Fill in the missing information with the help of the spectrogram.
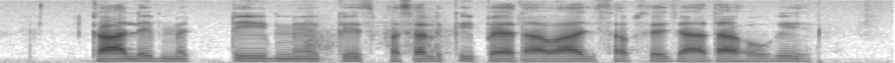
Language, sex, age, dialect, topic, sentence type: Hindi, male, 51-55, Kanauji Braj Bhasha, agriculture, question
